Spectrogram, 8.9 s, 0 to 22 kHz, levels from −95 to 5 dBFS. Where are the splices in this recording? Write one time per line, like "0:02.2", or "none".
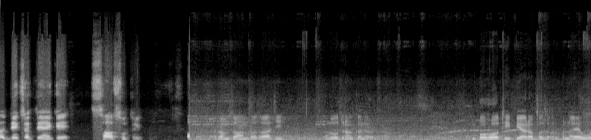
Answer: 0:02.8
